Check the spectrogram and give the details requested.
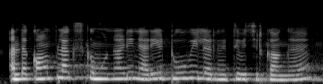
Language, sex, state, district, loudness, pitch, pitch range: Tamil, female, Tamil Nadu, Nilgiris, -18 LUFS, 255 Hz, 240-270 Hz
